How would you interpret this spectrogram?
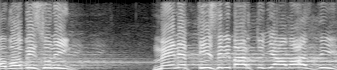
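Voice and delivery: retelling a stern master scolding. Retold or imitated. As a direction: press her with rising insistence. Voiced questioning, shout measured.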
